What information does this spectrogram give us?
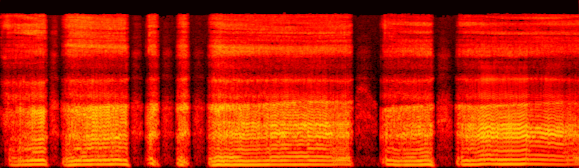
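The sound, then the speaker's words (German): A man, an animal-voice imitator, imitates a bear's growl in several long, deep, rumbling bursts with short pauses between, loud, with no other talk. “Oder ein Bär.”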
